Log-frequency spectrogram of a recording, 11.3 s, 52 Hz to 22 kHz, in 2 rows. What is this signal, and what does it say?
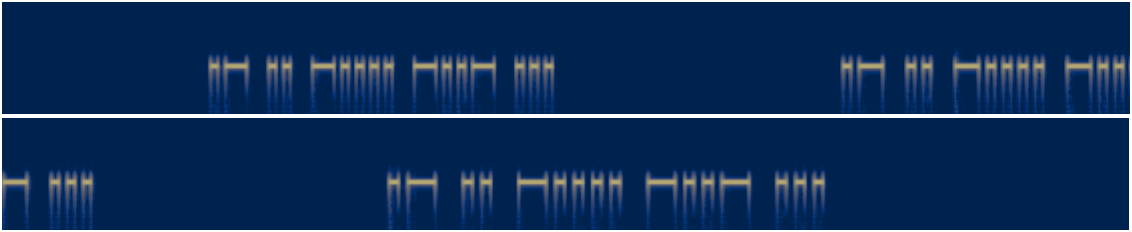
Morse code, heard as a keyed tone, about 30 wpm, 700 Hz. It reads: AI6XS AI6XS AI6XS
